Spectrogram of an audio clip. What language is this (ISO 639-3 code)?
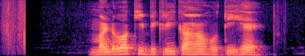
hin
